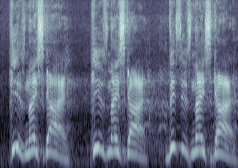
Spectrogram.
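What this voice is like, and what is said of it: Put-on Japanese accent. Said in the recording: “it's hard to say R and L when you have a Japanese accent.”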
